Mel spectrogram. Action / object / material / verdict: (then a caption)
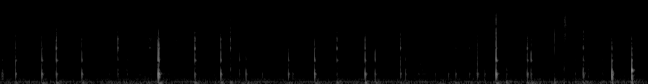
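tap / small cardboard box with plastic window / cardboard / none. Long acrylic nails tap and scratch the top of a small white Kiara Sky cardboard box with a plastic window, turning the box as they go. A quick, irregular series of short, dry clicks and ticks with a papery, hollow body and bright edges stops almost instantly, over a faint low hum. The whole clip stays quiet and close.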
